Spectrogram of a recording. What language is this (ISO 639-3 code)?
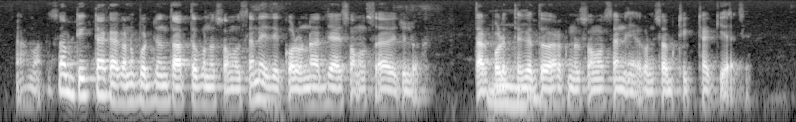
ben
